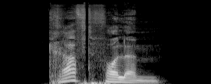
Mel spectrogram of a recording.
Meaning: strong dative masculine/neuter singular of kraftvoll
- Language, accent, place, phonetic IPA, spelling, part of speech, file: German, Germany, Berlin, [ˈkʁaftˌfɔləm], kraftvollem, adjective, De-kraftvollem.ogg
